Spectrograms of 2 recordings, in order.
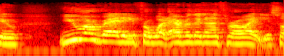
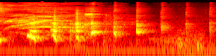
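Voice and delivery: long high-pitched laugh; high laughter; 4 dB quieter than usual. Real, not acted. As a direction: squeal with laughter. Laughing fit.

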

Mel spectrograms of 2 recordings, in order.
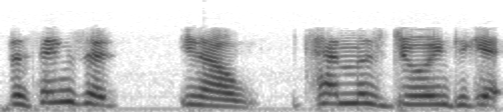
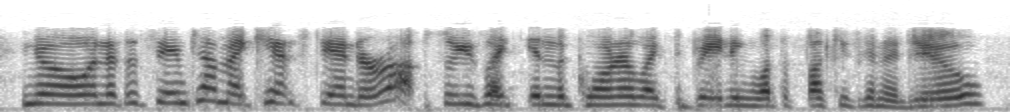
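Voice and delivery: ordinary talk

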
